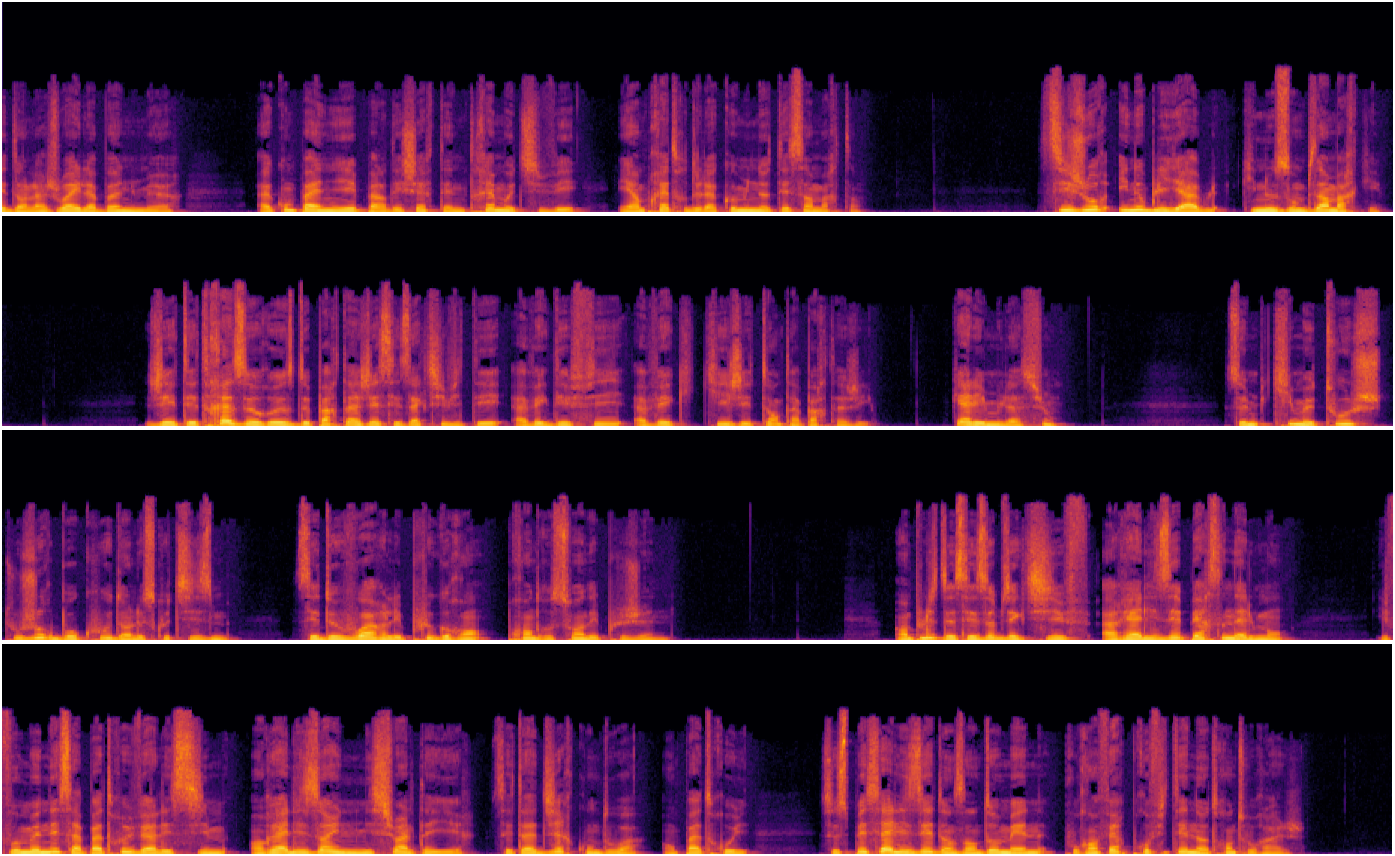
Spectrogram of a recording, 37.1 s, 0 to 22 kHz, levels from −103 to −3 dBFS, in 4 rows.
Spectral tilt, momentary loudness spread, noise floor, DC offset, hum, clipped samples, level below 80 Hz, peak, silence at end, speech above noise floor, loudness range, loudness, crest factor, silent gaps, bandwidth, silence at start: -5.5 dB/octave; 12 LU; -75 dBFS; under 0.1%; none; under 0.1%; -38 dBFS; -2 dBFS; 0.65 s; 55 dB; 5 LU; -20 LUFS; 18 dB; none; 15.5 kHz; 0 s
